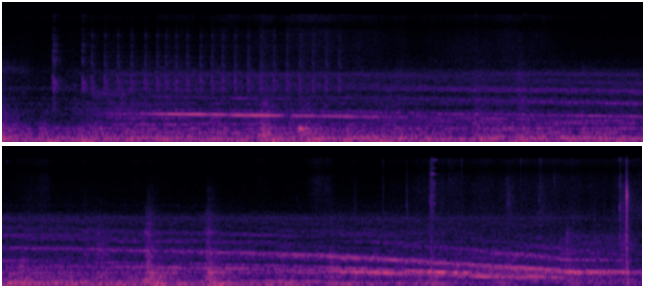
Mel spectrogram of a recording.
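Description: Train wheels squeal on the rails as the train slows down.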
